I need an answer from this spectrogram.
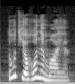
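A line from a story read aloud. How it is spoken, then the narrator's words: Calm statement. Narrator (Ukrainian): спокійно сказала Фріда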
